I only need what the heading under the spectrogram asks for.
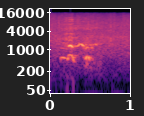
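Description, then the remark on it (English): An audience applauds in a dense, steady patter of many hands clapping at once, with a few brief voices calling out near the start before the clapping carries on evenly. “Y'all keep clapping.”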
